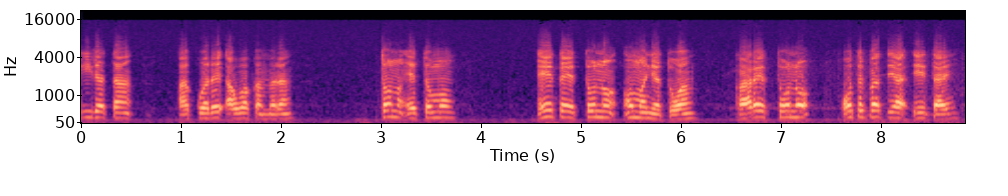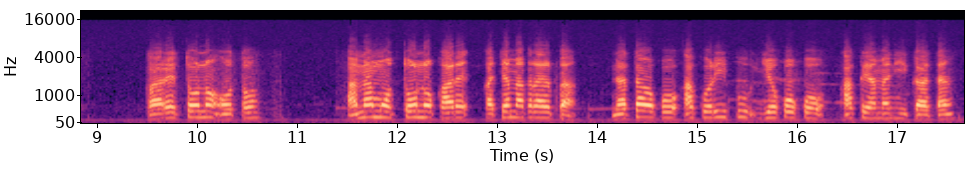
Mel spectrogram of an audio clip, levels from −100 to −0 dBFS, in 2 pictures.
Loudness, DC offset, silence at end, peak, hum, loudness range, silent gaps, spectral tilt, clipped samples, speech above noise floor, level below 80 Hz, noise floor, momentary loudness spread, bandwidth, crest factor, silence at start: -16 LUFS; under 0.1%; 0.15 s; 0 dBFS; none; 4 LU; none; -4 dB/octave; under 0.1%; 41 dB; -56 dBFS; -57 dBFS; 9 LU; 10.5 kHz; 16 dB; 0 s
